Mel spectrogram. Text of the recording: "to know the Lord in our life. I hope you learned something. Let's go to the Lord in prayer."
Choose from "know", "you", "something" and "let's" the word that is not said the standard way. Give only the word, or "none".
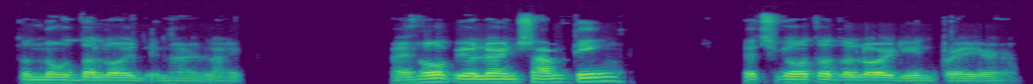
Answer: something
